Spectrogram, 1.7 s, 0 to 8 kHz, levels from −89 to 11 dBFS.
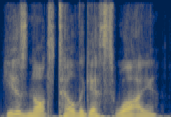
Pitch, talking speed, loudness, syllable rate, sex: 150 Hz, 245 wpm, -15 LUFS, 4.7 syllables/s, male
